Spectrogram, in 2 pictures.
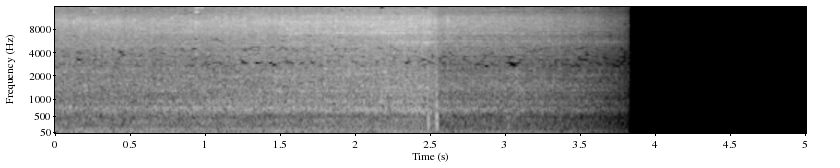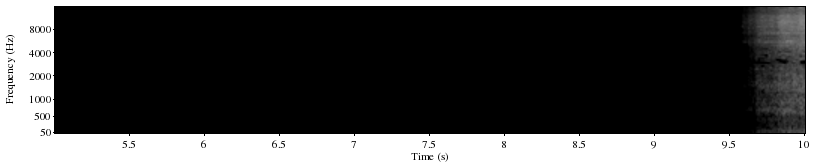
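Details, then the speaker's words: Kancil 850 manual, carbureted, idling at set 1000 rpm before distributor timing-light check, vacuum lines disconnected; even steady rumble, smooth and settled; normal idle. "Okey, bila kita dah start enjin, pastikan RPM kita berada di 1000. Okey, pastikan RPM kita berada di 1000. Sekarang macam sekarang ni dah 1000, dah cantik dah tu."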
